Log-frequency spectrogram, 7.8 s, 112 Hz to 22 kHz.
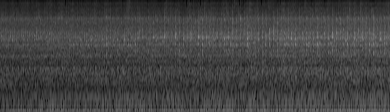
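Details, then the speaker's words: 1941 Chevrolet pickup, 235 cu in inline six with 3-speed manual, shortly after a cold start with temp gauge still cold: low, steady inline-six burble with an even, unhurried beat and no knocking; normal idle. "Sounds good. Just the sound you'd expect to go along with this truck. That classic inline a six-cylinder sound."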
